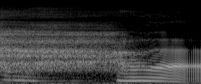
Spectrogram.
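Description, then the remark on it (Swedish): A deep breath drawn in through the nose, filling the belly with air, then let out through the mouth in a long audible exhale that turns into a soft voiced sigh, falling away at the end. “Vi andas in genom näsan, fyller upp magen med luft. Och bara låter andetaget åka ut genom munnen.”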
